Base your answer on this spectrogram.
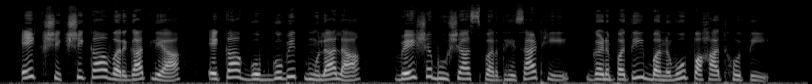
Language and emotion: Marathi, neutral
